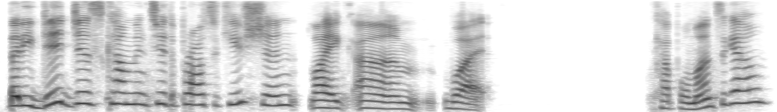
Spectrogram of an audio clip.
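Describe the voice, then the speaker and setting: A woman with a high-pitched voice and lively intonation hosts a casual true crime livestream, reading and answering viewer comments. Her accent mixes Midwest and Southern American, and she's chatty and rambling, with quick laughing asides. The studio sound is clean with no room sound.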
